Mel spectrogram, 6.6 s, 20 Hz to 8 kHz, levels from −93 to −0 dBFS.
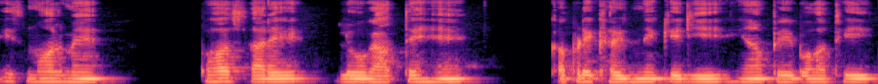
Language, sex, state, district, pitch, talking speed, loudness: Hindi, male, Bihar, Saran, 115 Hz, 155 wpm, -18 LUFS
